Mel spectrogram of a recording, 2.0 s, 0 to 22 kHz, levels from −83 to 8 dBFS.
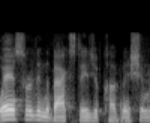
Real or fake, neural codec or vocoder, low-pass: fake; codec, 16 kHz, 1 kbps, X-Codec, HuBERT features, trained on general audio; 7.2 kHz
